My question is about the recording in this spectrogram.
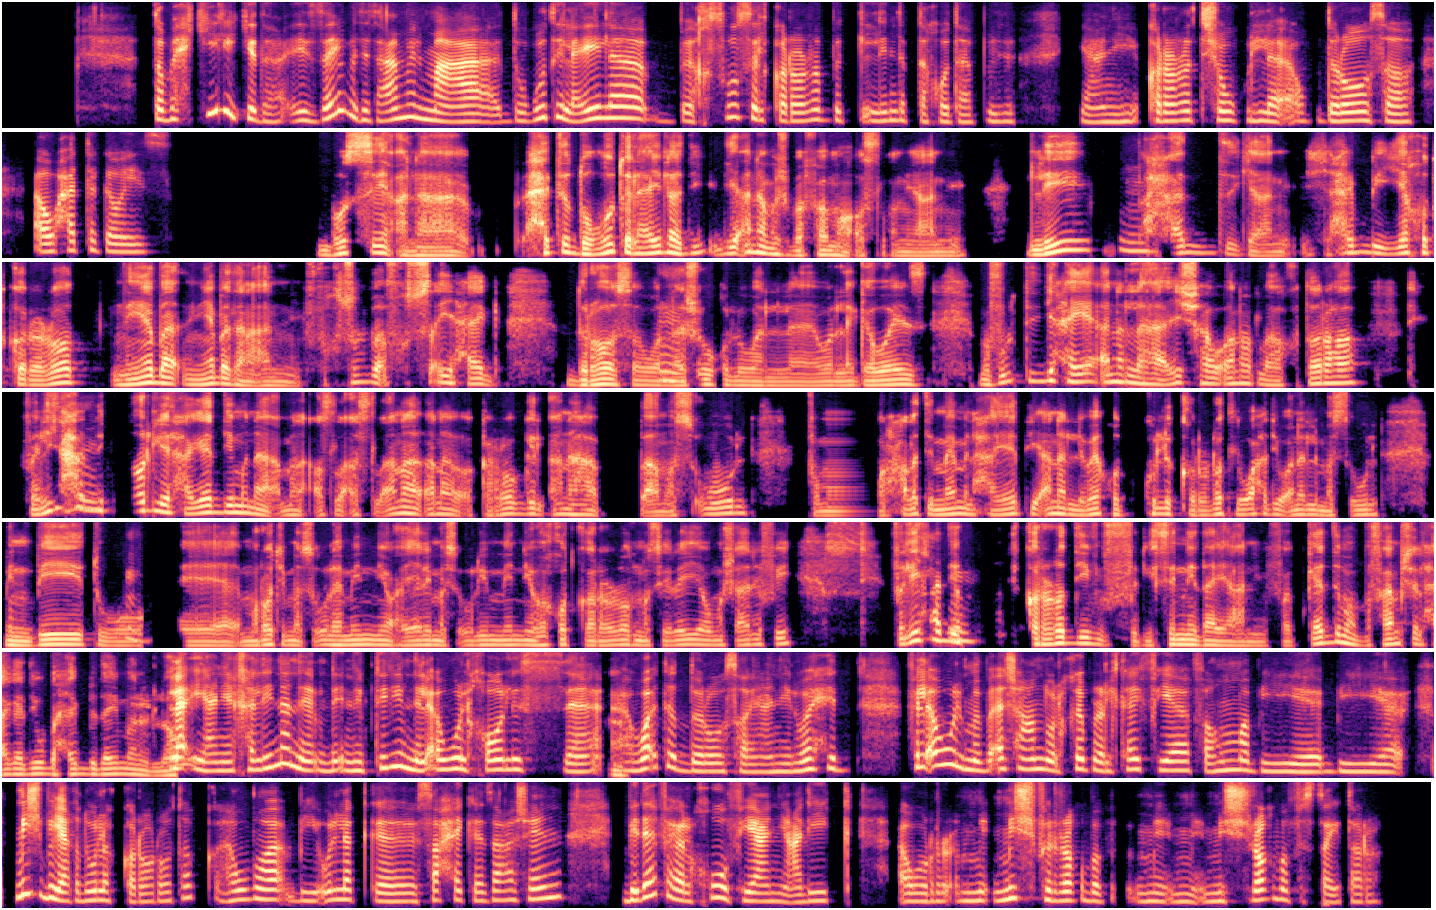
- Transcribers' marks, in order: tapping
- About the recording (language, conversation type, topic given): Arabic, podcast, إزاي بتتعامل مع ضغط العيلة على قراراتك؟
